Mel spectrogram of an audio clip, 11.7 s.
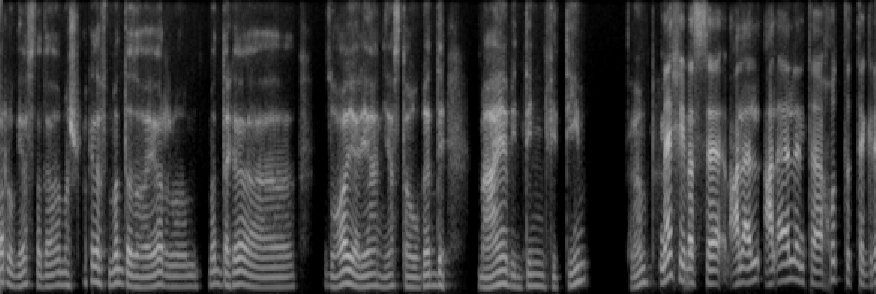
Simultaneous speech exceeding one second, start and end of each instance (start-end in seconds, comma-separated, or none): none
